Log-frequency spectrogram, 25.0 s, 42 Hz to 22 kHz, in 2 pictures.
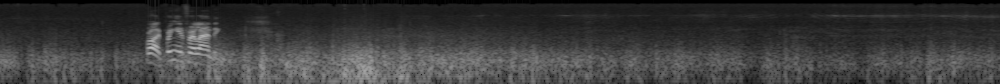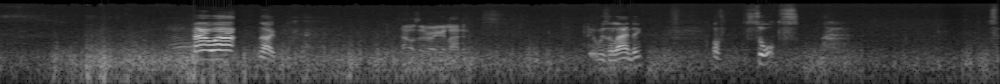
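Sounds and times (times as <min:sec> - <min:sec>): wind buffeting microphone: 0:00.0 - 0:25.0
high electric motor whine: 0:02.3 - 0:18.6.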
